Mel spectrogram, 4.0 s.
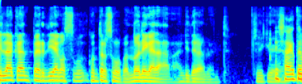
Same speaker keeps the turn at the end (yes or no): no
